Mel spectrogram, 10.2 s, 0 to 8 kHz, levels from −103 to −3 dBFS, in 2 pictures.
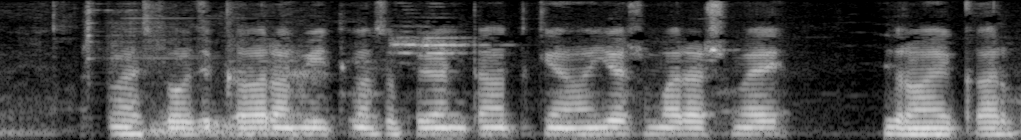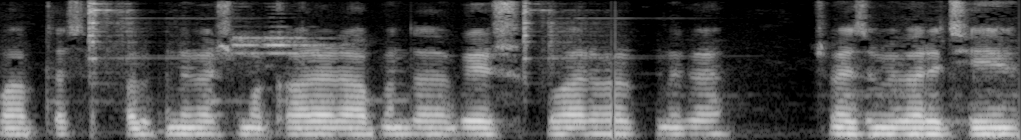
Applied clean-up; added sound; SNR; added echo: neural mask model RNNoise.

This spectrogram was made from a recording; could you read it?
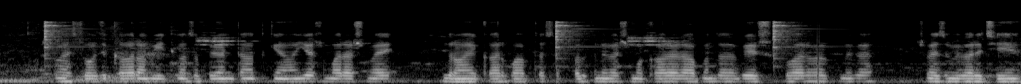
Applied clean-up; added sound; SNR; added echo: none; Cutlery, silverware; 9 dB; none.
